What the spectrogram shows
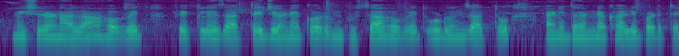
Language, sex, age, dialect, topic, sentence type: Marathi, female, 25-30, Northern Konkan, agriculture, statement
